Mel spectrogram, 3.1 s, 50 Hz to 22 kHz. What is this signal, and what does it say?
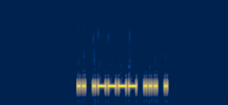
Morse code, heard as a keyed tone, about 34 wpm, 700 Hz. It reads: I1SE
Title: Four Challenging Letter-Number Combinations 35wpm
